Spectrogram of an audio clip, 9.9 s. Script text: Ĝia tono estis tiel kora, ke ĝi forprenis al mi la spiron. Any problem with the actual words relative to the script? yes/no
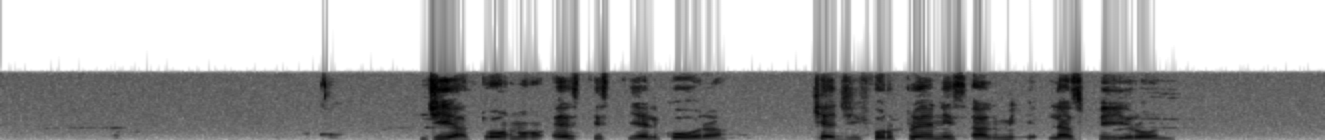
no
